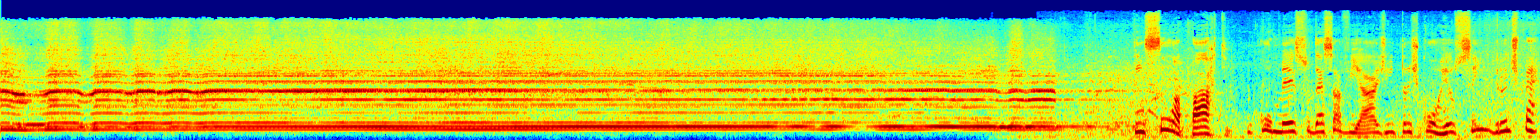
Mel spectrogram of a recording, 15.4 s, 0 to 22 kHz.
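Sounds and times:
steamship whistle leaving port: 0.0s - 11.3s
speech: 11.4s - 15.3s.

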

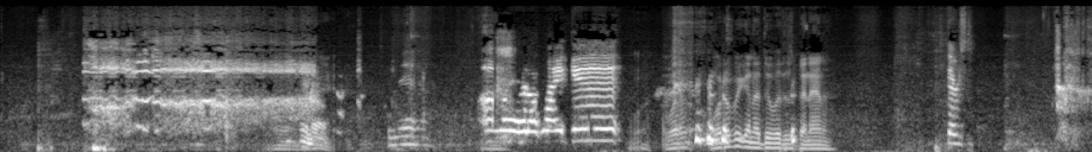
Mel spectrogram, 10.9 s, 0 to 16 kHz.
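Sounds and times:
shrill scream from a video game: 0.8s - 3.3s
laughter: 2.7s - 3.6s, 6.3s - 8.2s
speech: 3.0s - 8.4s, 9.5s - 9.8s.

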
